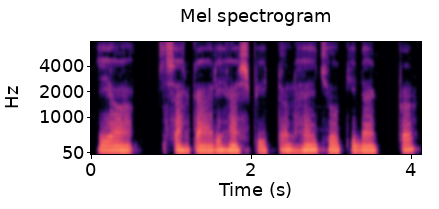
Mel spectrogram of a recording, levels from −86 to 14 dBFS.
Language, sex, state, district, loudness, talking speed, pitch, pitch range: Hindi, male, Uttar Pradesh, Ghazipur, -17 LUFS, 100 wpm, 120 Hz, 120-130 Hz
